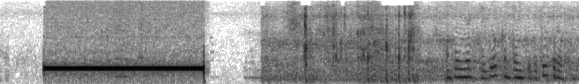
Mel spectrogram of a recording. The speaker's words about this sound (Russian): Подождите, идет соединение. Еще нет.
